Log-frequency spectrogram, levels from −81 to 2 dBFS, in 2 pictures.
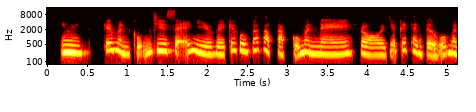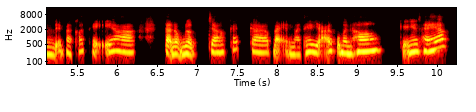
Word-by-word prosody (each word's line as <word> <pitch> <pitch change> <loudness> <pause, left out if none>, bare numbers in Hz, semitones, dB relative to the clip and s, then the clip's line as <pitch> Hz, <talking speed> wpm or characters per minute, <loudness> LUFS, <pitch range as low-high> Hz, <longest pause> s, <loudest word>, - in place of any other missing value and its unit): ừm, 240 -1 +8 0.3
cái 290 0 +1
mình 245 -9 +2
cũng 235 0 -1
chia 275 +1 +4
sẻ 270 +1 -1
nhiều 225 -8 +3
về 195 -1 -2
cái 290 - -3
phương 265 -2 +2
pháp 295 +1 -4
học - - 0
tập 195 -1 -3
của - - -3
mình 225 -2 +2
nè, 200 +1 -1
rồi 185 -3 -1
những - - -5
cái 290 0 -6
thành 235 -7 -2
tựu 185 - +1
của - - -2
mình 215 -3 0
để - - -3
mà 225 - -3
có 255 - -7
thể, - - -4 0.2
a, 250 -3 +1 0.4
tạo - - +4
động 205 0 +1
lực 205 -2 +2 0.2
cho 235 -2 0
các, 310 +1 -8
a, 240 -3 0
bạn 215 -5 -2
mà 190 - -5
theo 245 +2 +1
dõi 225 - 0
của - - -3
mình 220 -2 +3
hơn, 260 +4 +3 0.2
kiểu 230 - -4
như 255 +2 +3
thế 260 - +4
á. 340 +10 +4
235 Hz, 265 wpm, -24 LUFS, 210-265 Hz, 0.4 s, ừm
